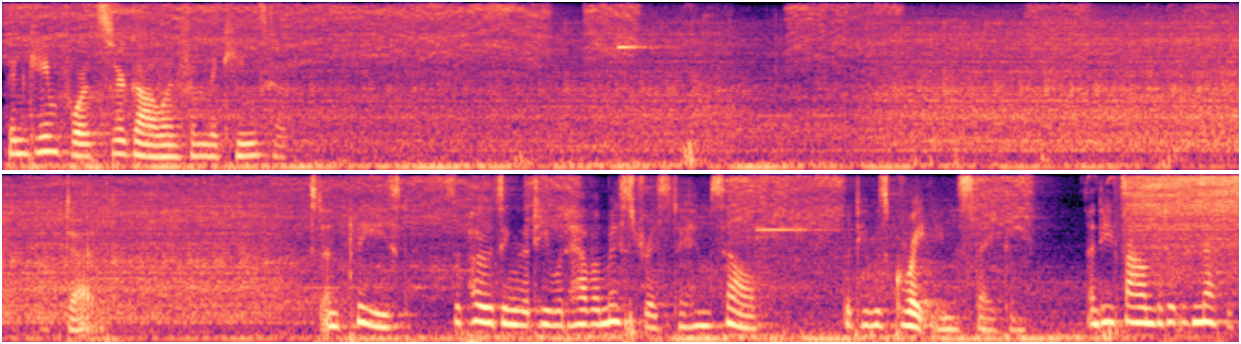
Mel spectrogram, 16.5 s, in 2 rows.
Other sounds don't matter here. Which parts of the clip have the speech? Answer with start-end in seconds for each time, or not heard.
0.0-1.9, 8.5-9.1, 10.3-16.4.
